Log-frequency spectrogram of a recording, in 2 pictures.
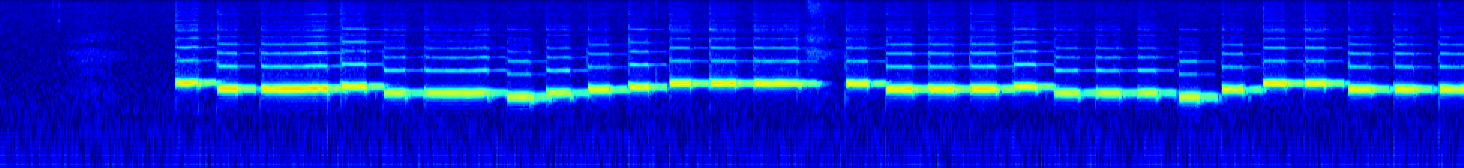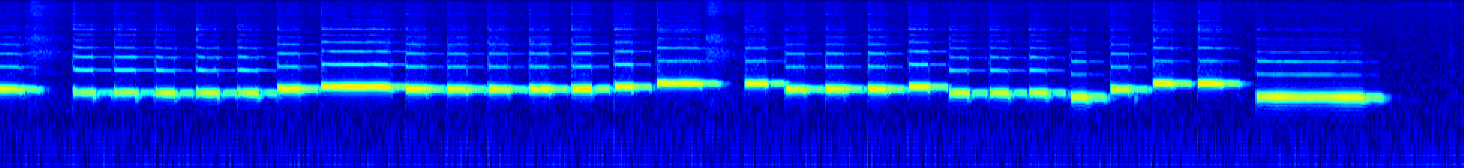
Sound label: ocarina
